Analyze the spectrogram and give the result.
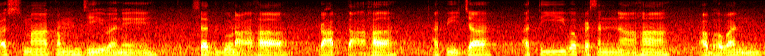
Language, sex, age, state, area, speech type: Sanskrit, male, 18-30, Uttar Pradesh, rural, spontaneous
